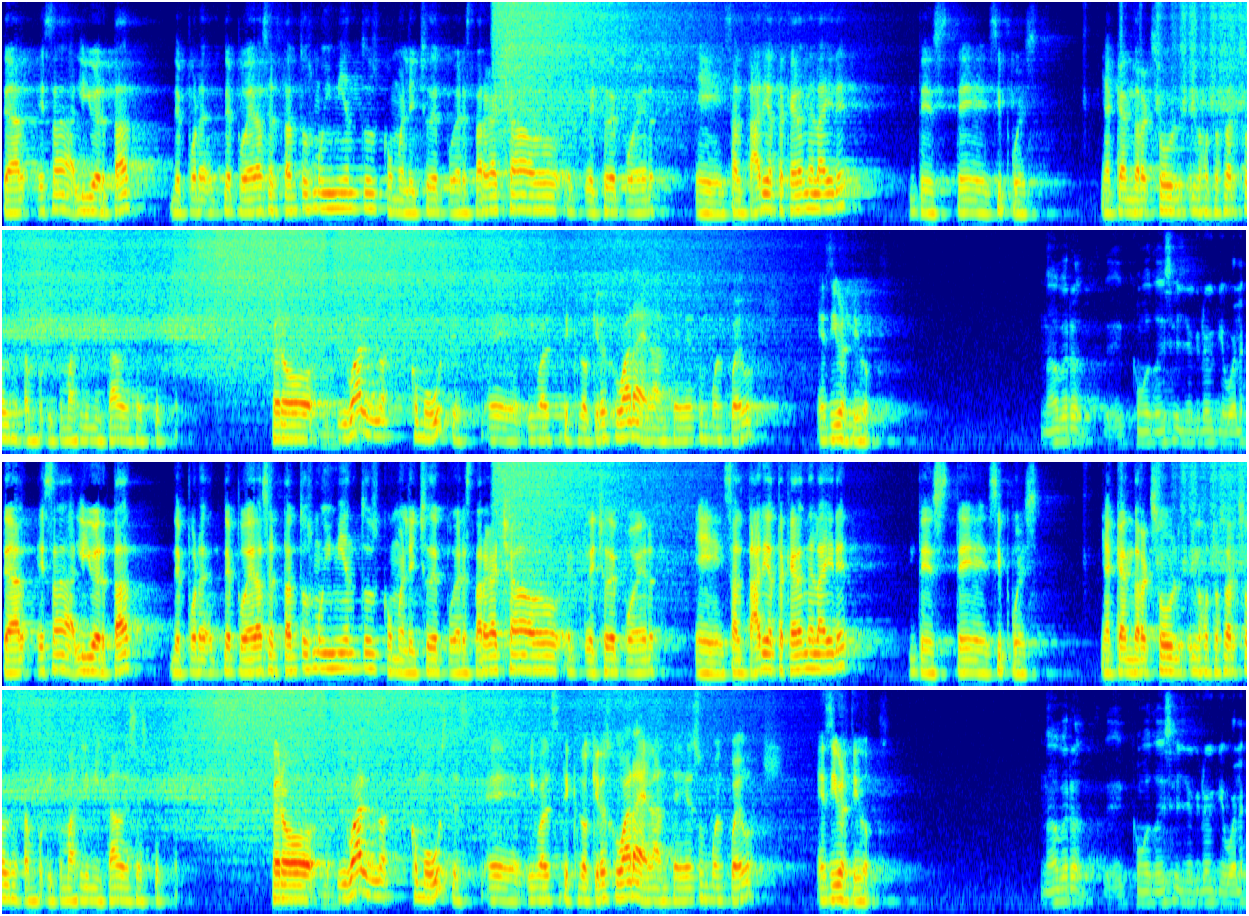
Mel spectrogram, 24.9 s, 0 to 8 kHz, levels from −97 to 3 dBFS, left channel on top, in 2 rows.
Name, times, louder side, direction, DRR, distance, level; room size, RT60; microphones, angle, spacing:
voice 1, 0.0-1.3 1.7-6.5 6.9-8.5 9.1-10.3 11.0-14.1 15.1-20.0 20.6-21.1, right 4 dB, 80° right, 12 dB, 1.1 m, -26 dB
sound 1, 4.9-7.2 11.2-20.1, left 1 dB, 10° left, 1.6 m, -38 dB
voice 2, 15.6-16.0 22.8-24.8, right 1 dB, 10° right, 6 dB, 1.5 m, -42 dB
25.5 x 23.5 x 8.1 m, 1.0 s
head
